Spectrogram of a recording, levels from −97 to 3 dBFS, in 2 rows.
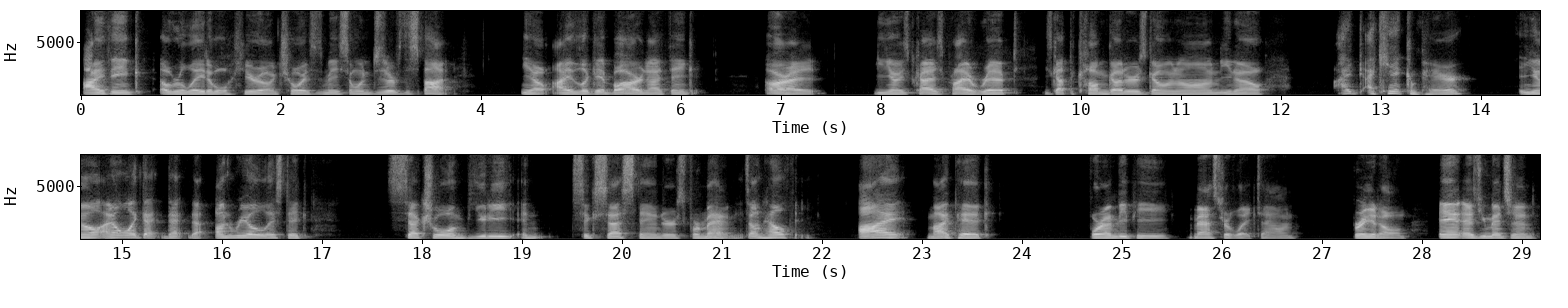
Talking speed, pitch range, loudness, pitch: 160 wpm, 120-140 Hz, -25 LUFS, 125 Hz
